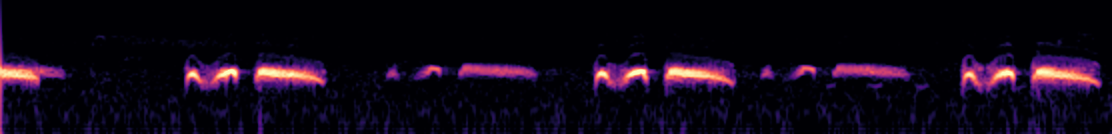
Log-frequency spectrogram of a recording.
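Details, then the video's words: Spotted dove cooing in the Pha Bài Lối style, a good voice. Soft, mellow two-part phrases: quick wavering notes, then a longer falling coo, repeated three times with gaps of about a second. "Đồng Pha Bài Lối , tốt Giọng , Gù khá"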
